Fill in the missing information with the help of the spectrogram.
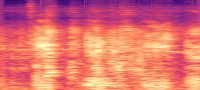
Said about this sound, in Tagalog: Biik.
